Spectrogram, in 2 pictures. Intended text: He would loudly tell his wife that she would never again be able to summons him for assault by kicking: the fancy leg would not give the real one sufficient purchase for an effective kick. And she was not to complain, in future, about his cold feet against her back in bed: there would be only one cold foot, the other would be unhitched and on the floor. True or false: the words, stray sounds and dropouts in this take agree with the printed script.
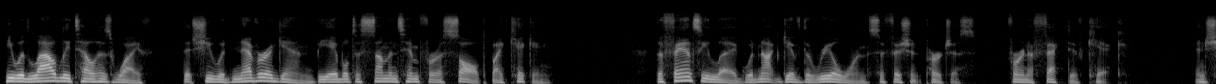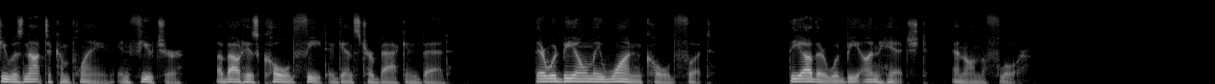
true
